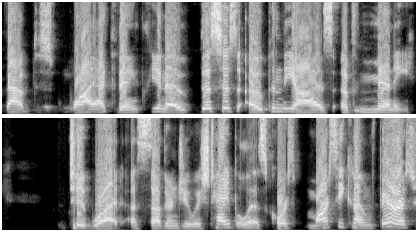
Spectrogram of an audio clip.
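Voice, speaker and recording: A woman's voice: on the low side, no room sound, poor audio. A middle-aged woman from South Carolina, an author giving a chatty book talk with frequent fillers.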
